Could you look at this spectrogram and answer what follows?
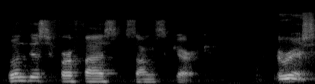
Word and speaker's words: Bundesverfassungsgericht: Professor Brooks also handled legal translation for many firms and for Germany's highest court, which is pronounced Bundesverfassungsgericht.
